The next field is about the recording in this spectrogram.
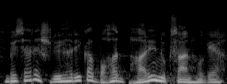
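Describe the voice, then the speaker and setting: Radio play: dignified, principled schoolmaster, medium voice with expressive rises and falls. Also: male voice, mid-range voice, husky. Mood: troubled, earnest. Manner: earnest, measured. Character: principled, dignified male village teacher and leader. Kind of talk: radio drama acting.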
